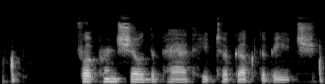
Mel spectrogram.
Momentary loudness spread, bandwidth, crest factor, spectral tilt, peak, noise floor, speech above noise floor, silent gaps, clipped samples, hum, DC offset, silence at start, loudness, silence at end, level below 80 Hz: 9 LU; 9.8 kHz; 20 dB; -4.5 dB/octave; -2 dBFS; -74 dBFS; 53 dB; none; under 0.1%; none; under 0.1%; 0.1 s; -21 LUFS; 0 s; -64 dBFS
